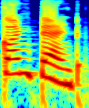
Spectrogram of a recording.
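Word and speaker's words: content: यहाँ पर इसे क्या पढ़ते हैं, कंटेंट, तो इस CON की साउंड क्या आ रही है, कन की।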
